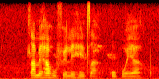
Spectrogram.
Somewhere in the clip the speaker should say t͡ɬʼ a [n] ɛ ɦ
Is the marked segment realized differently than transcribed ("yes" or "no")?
yes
